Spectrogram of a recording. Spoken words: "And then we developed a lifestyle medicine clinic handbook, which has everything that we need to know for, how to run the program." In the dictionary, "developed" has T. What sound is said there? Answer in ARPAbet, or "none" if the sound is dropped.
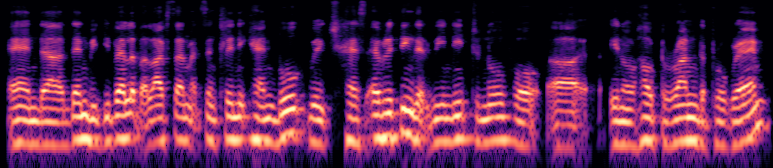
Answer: none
